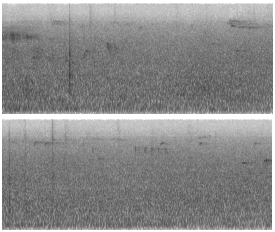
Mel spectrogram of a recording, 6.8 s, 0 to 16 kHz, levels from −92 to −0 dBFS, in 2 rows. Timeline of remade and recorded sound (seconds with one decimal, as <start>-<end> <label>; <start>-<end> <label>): 0.0-0.5 remade; 0.5-6.8 recorded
